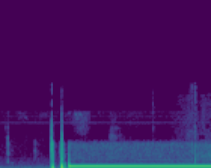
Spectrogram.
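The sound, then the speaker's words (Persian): A telephone tone sounds after a call is cut off. Two sharp clicks come first, then a loud, steady, unbroken tone holds to the end, with no voices. “متاسفانه تماس با آقای مارج قطع شد”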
